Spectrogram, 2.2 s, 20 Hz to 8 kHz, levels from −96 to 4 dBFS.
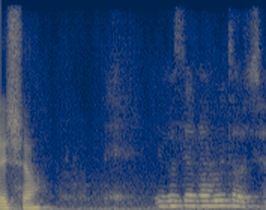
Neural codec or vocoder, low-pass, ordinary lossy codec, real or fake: codec, 16 kHz, 2 kbps, X-Codec, HuBERT features, trained on balanced general audio; none; none; fake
